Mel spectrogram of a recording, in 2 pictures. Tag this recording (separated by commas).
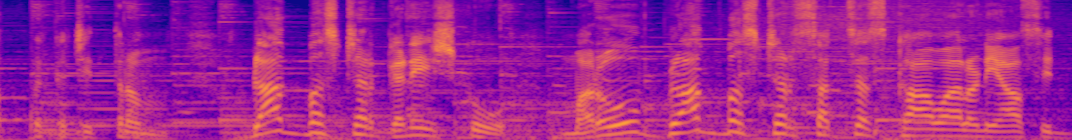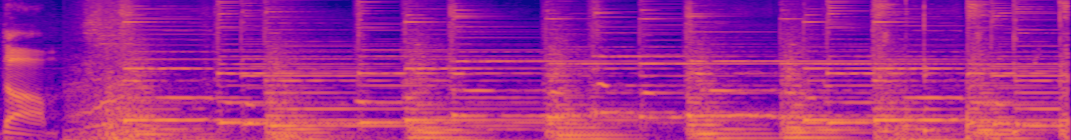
Music, Speech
